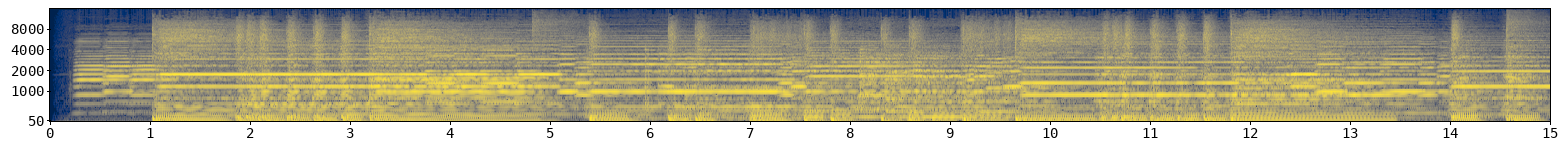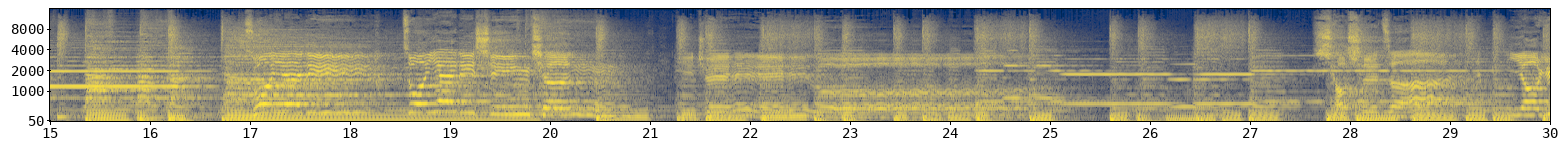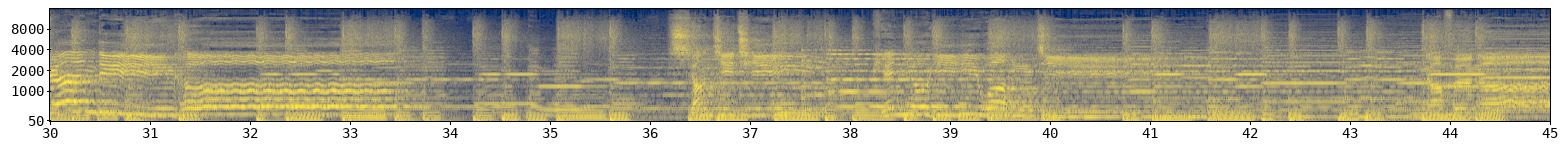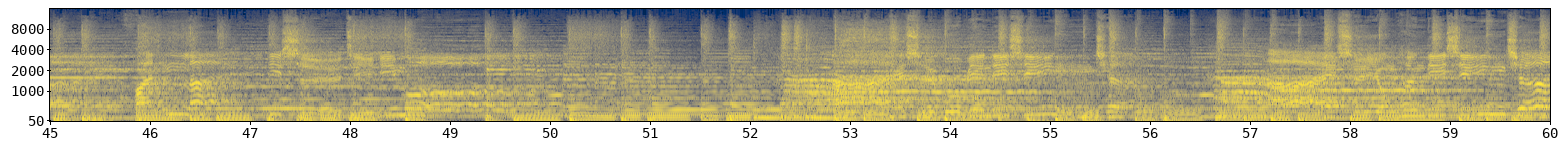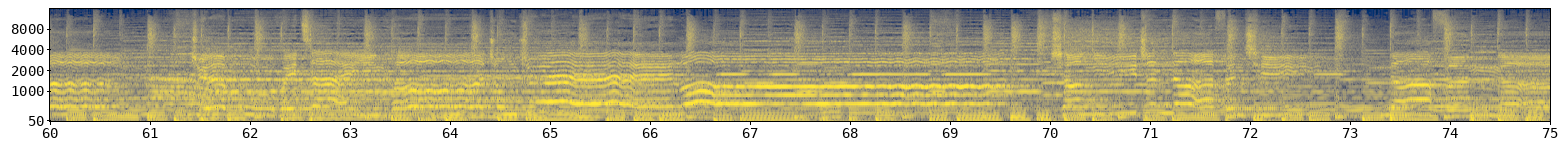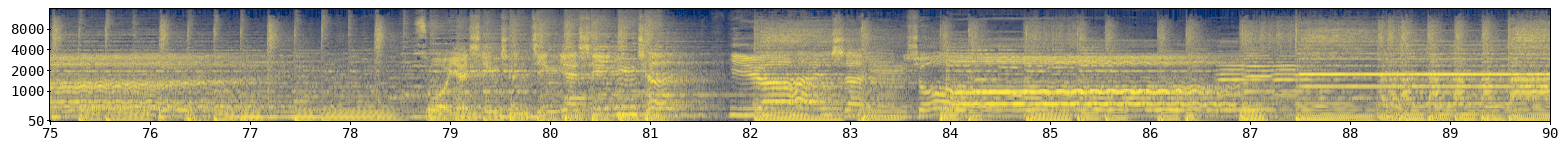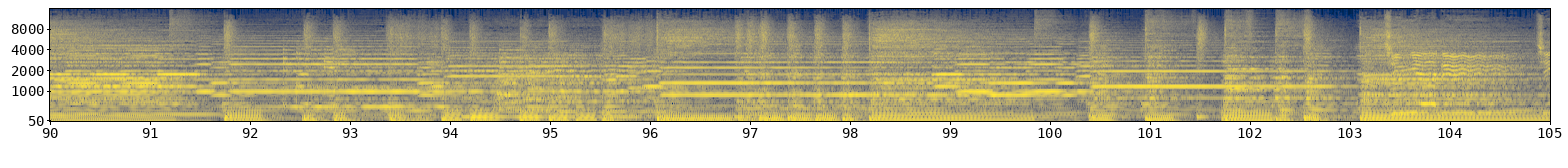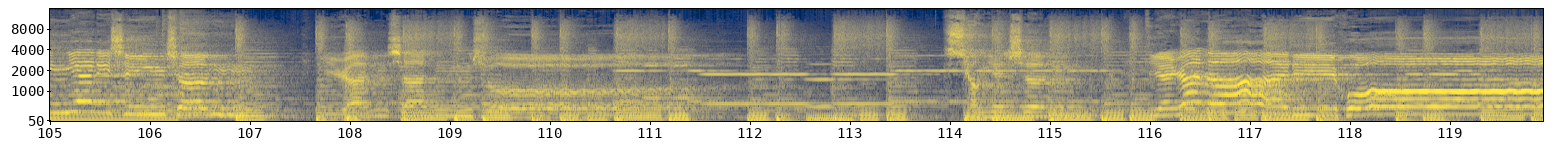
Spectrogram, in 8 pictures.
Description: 极具魅力的磁性嗓音，再次回荡在你我记忆里。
